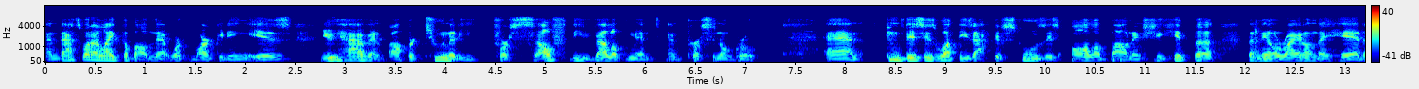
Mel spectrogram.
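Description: A man with a Hawaiian accent speaks at a moderate pace and medium pitch, bright and sharp yet warm and enthusiastic, with ordinary pitch variation against a quiet background. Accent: Hawaiian-inflected American English. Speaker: meeting host. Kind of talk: hosting an online training call. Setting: video call. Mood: warm, appreciative. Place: home room. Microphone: video call.

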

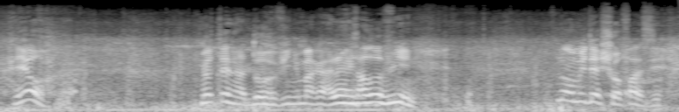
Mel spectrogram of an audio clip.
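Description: A high-pitched man over light background noise. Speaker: running vlogger. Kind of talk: casual vlog chat. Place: street. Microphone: phone near.

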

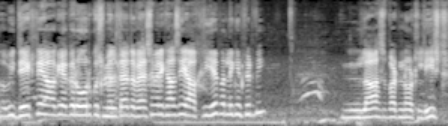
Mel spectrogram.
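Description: Over light background noise, a man with an extremely high pitch uses a raised, projected voice at a moderate pace, with ordinary pitch variation and a dry sound with no echo. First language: Punjabi (speaking Hindi). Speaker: vlogger. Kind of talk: casual travel vlog narration. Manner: casual and chatty. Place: open country. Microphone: phone near.

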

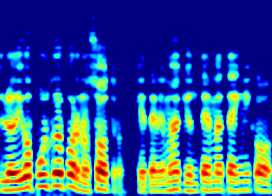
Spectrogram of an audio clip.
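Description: Against a quiet background, a man speaks at a very fast pace in an animated tone, his pitch swinging very widely, with a dry sound and no echo. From Venezuela. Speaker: radio host. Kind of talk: morning radio show chat. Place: studio.

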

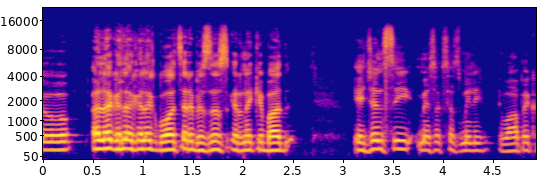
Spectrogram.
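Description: A man at a high pitch, at a moderate pace, against a quiet background. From Gujarat, India. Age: 20s. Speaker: crypto trader; podcast guest. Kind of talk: casual interview. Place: studio. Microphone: studio mic.

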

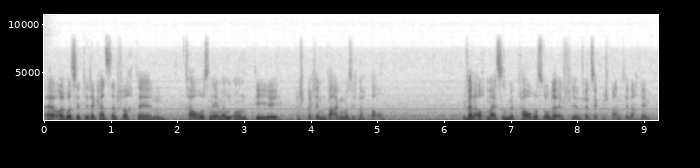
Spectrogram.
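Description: Noticeable background noise sits behind a man speaking at medium pitch with fairly even intonation. His pace is moderate, with long, frequent pauses. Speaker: train simulator let's play host. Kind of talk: casual gaming commentary.

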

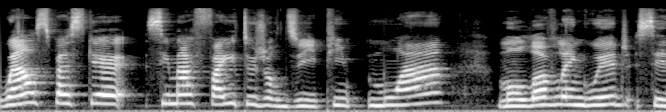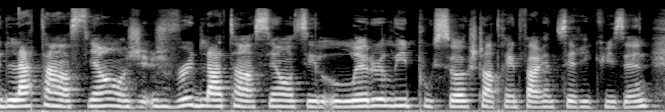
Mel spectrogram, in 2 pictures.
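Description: An animated woman speaks in a fairly high voice with lively intonation. The background is quiet. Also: fairly slow pace. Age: 20s. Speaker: vlogger. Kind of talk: casual vlog monologue. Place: kitchen. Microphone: lapel.

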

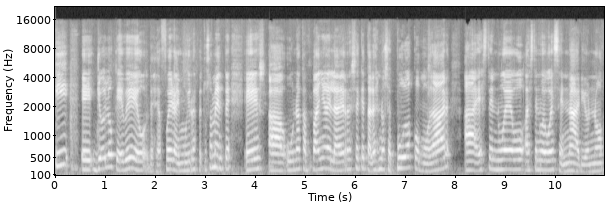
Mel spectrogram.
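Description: A woman with an unremarkable speaking voice talks at a fairly slow pace, her fairly high pitch showing ordinary variation, with light background noise behind her. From Ecuador. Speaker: co-host. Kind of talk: news discussion show. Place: studio. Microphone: lapel.

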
